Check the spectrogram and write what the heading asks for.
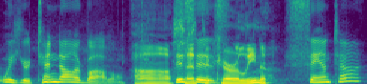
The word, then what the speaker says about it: Santa Carolina: your $10 bottle ah Santa Carolina Santa it looks like Carolina to the rest of us but it is in the Spanish pronunciation Santa Carolina call it Santa yes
